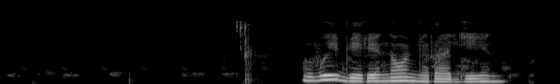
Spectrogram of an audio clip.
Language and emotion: Russian, sad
